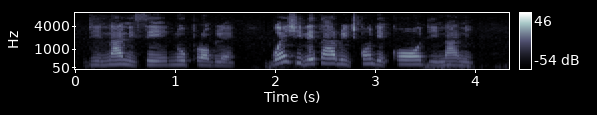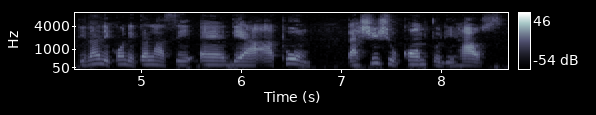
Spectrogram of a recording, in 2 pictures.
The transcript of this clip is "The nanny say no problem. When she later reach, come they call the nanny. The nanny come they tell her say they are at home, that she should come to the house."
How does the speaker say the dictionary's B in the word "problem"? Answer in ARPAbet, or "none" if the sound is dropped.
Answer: B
